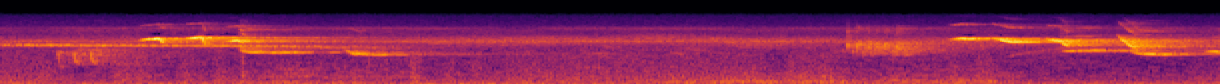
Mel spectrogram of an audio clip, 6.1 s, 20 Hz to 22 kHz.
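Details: A male blue-throated blue flycatcher (Cyornis rubeculoides) at Tashiding, Sikkim, India, in May 2018 gives two bursts of high, sweet, twittering notes with quick slurred whistles, separated by a quiet pause of about two seconds.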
